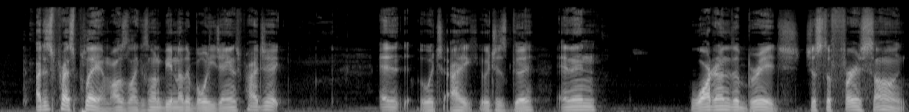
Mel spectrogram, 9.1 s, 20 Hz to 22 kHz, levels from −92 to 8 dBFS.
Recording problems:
none

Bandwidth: 16 kHz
